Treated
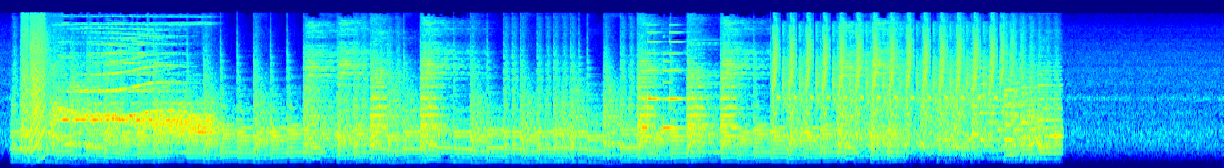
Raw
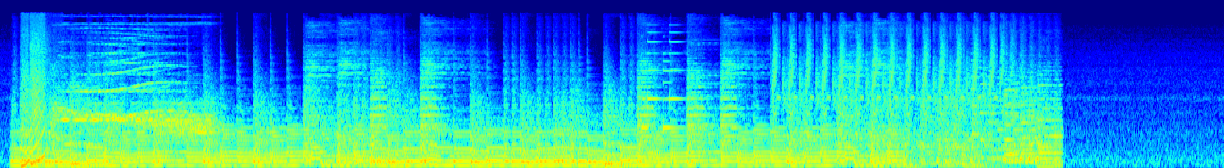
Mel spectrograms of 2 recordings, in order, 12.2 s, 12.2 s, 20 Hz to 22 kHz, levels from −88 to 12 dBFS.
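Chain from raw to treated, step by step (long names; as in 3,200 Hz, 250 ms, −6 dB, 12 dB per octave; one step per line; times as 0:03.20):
high-pass filter 610 Hz 24 dB per octave
high-shelf EQ 2,500 Hz +8 dB
level +5.5 dB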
